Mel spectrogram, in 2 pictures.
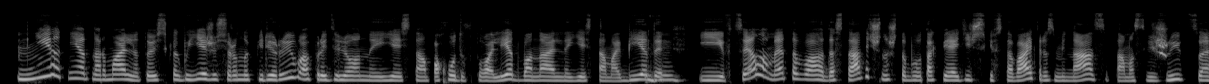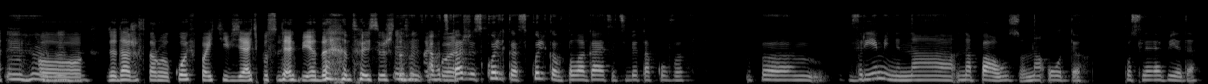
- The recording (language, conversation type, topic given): Russian, podcast, Как понять, что вам нужен отдых, а не ещё чашка кофе?
- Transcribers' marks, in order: chuckle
